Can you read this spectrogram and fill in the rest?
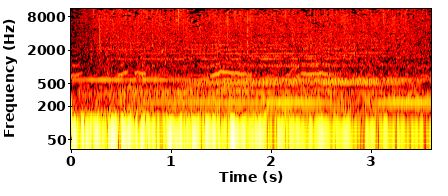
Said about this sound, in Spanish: Empieza a llover.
